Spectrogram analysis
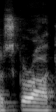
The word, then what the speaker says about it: Scrocca: You know, Scrocca is how you pronounce it.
